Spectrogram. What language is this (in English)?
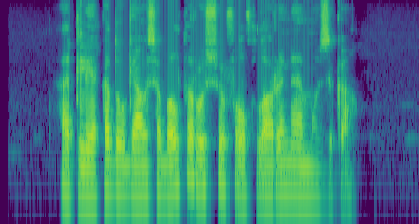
Lithuanian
